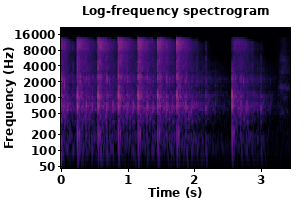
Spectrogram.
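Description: Eight gunshots, fired by a police officer at a fleeing man in Charleston, ring out in rapid succession, sharp loud cracks in a quick steady rhythm, with a brief pause before the last shot. No voices.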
